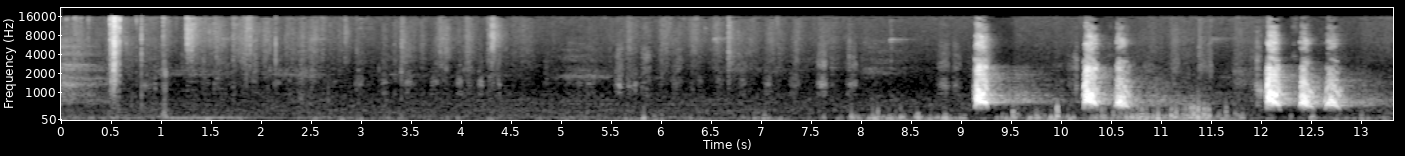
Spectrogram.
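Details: Hunting dog barking after treeing a fox squirrel in a tree ringed by briars. The first nine seconds are quiet with faint rustling. Then come six loud, sharp barks in two bursts of three, the second trio quick and close together.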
